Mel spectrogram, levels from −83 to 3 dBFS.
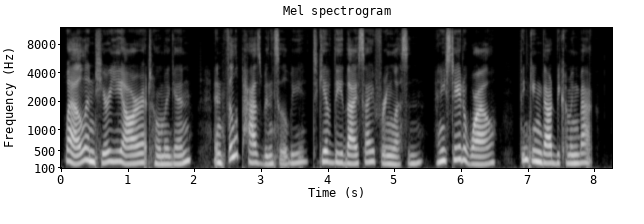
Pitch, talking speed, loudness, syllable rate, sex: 220 Hz, 205 wpm, -18 LUFS, 5.7 syllables/s, female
